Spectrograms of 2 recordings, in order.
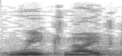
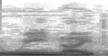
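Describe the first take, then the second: First: Said in the usual way. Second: "wee night", no K closing the first word; split as two words. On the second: Shown as a demonstration. Lecturer quoting a bad break, "wee night" as two words. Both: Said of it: "coming out as a wee night".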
